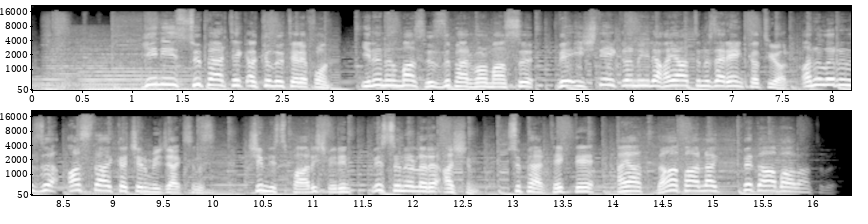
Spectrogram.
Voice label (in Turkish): reklam enerjik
